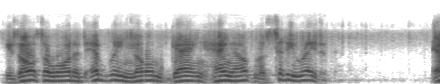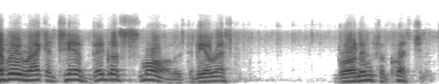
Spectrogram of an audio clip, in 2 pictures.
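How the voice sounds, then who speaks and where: An actor playing an earnest, resolute young cop who fights crime in a mask, in deliberate, declamatory old radio style. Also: male voice, fairly high pitch, lively intonation, slightly rough. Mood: grave, resolute. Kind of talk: 1940s radio adventure acting. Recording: muffled vintage radio recording.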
